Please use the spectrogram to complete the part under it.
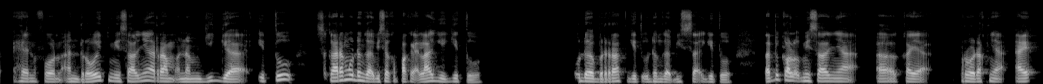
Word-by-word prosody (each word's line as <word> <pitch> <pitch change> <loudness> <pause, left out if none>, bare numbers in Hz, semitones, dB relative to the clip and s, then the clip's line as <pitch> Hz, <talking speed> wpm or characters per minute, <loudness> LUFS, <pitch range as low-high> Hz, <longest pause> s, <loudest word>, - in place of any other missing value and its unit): handphone 135 -3 -2
android 130 +6 +1
misalnya 150 +3 0
RAM 140 -1 +3
6 130 +1 -1
giga 150 -7 +1
itu 205 +9 -1 0.2
sekarang 195 +8 +4
udah 190 -7 +2
nggak - - +4
bisa 150 - +1
kepake 130 - -1
lagi 140 -1 +3
gitu. 125 -6 -6 0.9
Udah 150 -3 +4
berat 140 +2 +1
gitu 130 -1 -4
udah 130 - -1
nggak 115 - -5
bisa 125 - -4
gitu, 110 -4 -4 0.3
tapi 220 - +1
kalo 185 -6 +3
misalnya, 145 -3 +1 0.2
eee, 135 - 0
kayak 130 -3 0 0.2
produknya 140 -2 +1
i 135 +1 +4
140 Hz, 160 wpm, -23 LUFS, 130-155 Hz, 0.9 s, sekarang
